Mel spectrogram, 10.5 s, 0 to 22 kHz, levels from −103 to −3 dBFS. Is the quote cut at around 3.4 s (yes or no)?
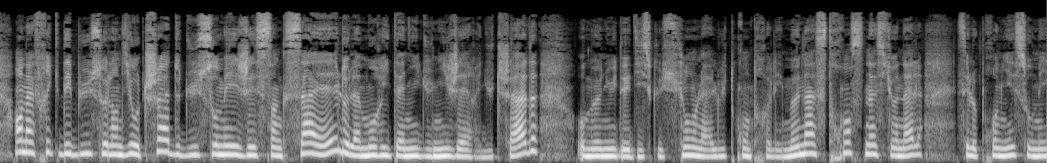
yes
